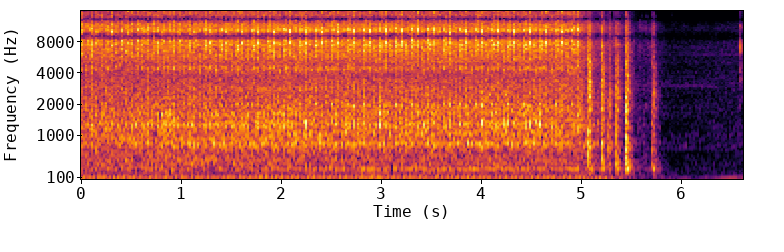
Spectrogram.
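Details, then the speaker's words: VW Crafter 2.5 diesel van idling then shutting off with a rapid burst of heavy clunks, also heard at start-up; clunk goes away with clutch pedal pressed and revved; dual mass flywheel or clutch suspected, gearbox to be removed. "so what you can hear there you can hear it as it's starting up you get that clunking you also hear it when he shut it off you hear it again"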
